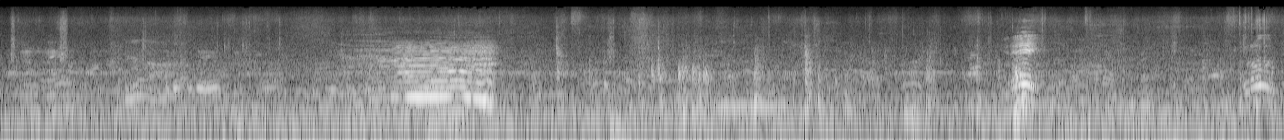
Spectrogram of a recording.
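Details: Cattle carried by vehicle on a market-to-market tour in Indonesia; amid engine noise, clatter and scattered voices, one strong moo rises and falls around the middle, with fainter lows later.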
